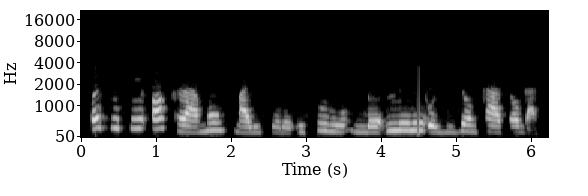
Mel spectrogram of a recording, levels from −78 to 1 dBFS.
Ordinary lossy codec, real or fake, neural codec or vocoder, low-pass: none; real; none; 3.6 kHz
